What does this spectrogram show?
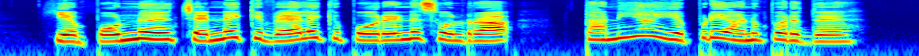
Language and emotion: Tamil, fearful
